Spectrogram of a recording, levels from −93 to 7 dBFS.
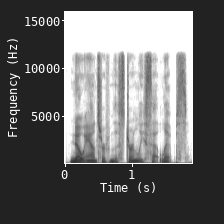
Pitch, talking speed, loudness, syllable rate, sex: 155 Hz, 220 wpm, -21 LUFS, 5.2 syllables/s, female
